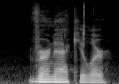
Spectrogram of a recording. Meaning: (noun) 1. The language of a people or a national language 2. Everyday speech or dialect, including colloquialisms, as opposed to standard, literary, liturgical, or scientific idiom
- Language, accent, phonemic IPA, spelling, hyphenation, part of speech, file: English, US, /vɚˈnækjəlɚ/, vernacular, ver‧nac‧u‧lar, noun / adjective, En-us-vernacular.ogg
